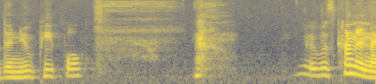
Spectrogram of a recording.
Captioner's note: chuckle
